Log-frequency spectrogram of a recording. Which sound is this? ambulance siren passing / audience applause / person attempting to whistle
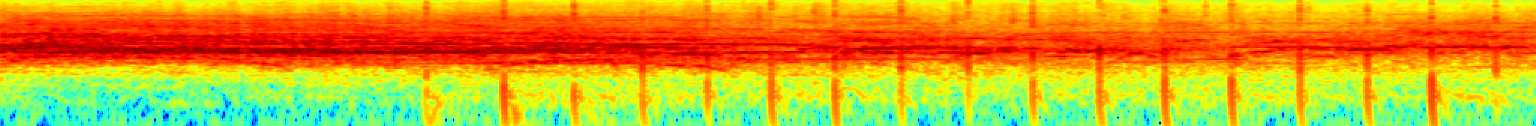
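audience applause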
